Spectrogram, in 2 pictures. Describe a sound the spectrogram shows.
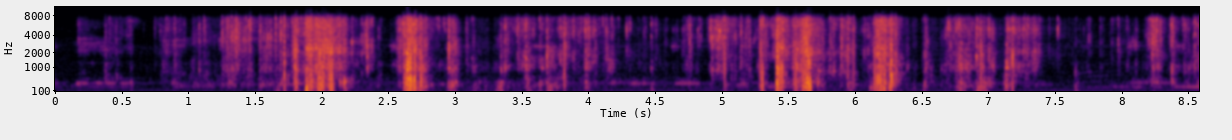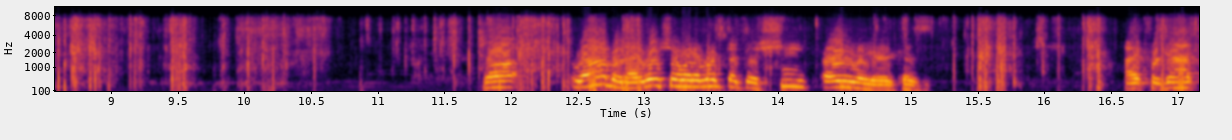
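Foil card wrappers crinkle and rustle close by as they are torn open by hand.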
